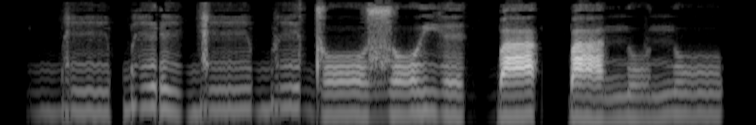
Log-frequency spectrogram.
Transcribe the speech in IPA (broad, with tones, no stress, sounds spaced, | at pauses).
ɡ͡b iː˨ ɓ i˦ ɾ i˨ ɡ iː˦ b i˦ d oː˨ z o˨˦ j e˨ ɡ͡b a˨˦ k͡p a˨ n u˨ n u˦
